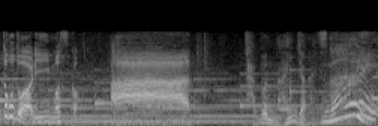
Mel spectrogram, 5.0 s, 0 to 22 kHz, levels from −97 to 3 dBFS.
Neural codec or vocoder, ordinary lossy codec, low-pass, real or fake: none; none; none; real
